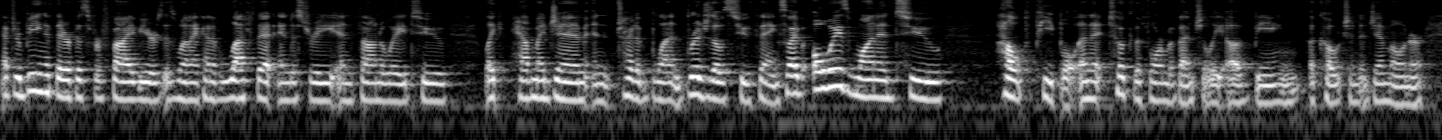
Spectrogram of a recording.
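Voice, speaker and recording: At a moderate pace, a woman with a very deep, low pitch speaks with ordinary pitch variation. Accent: Midwestern. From US Midwest. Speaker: small business owner, former boxer. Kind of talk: interview answer.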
